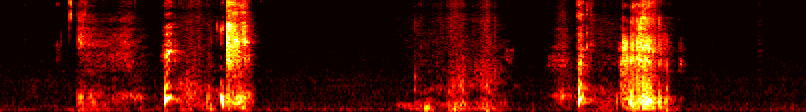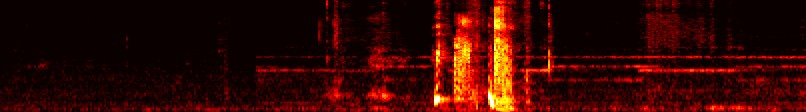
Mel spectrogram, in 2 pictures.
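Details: Person trying to sleep at night with a sensitive nose: clustered bursts of about six sneezes with quiet pauses between and a faint tone late on; sneezing.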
